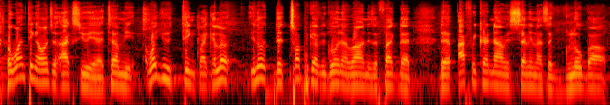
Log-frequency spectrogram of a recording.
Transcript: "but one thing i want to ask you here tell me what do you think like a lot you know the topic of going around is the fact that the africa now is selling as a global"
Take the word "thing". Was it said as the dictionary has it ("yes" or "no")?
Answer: yes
